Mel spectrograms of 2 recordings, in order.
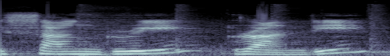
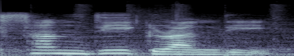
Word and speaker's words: Sangre Grande: don't understand really because I can understand if they say Sangre Grande given the fact of the E pronunciation in the English language but I don't know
